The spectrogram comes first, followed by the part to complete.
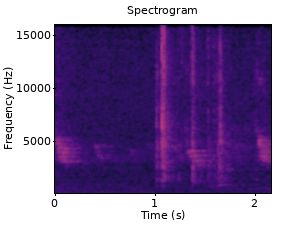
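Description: A few faint plastic clicks as an eyeliner pencil is handled and set back into its slot in an eyeshadow palette.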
